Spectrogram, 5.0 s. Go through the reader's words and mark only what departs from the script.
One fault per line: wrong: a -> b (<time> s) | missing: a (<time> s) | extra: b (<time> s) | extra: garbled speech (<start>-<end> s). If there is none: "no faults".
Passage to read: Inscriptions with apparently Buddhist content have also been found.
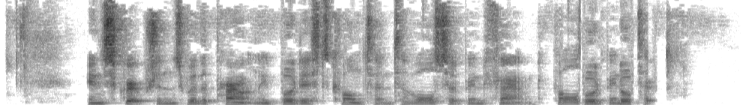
extra: garbled speech (3.7-4.4 s)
